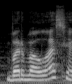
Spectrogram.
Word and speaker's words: ворвалась: Ворвалась я к вам с новой порцией слов с ошибками в ударениях. Или все-таки ворвалась? Сегодня мы снова поговорим о нормах акцентологии. Лепота или кринж? Понимаю, что порой внутренний голос хочет сказать «ворвалась», но мы не на битве экстрасенсов, поэтому нужно запомнить правило, которое гласит, что большинство глаголов женского рода прошедшего времени имеет ударение на последний слог. И для запоминания стишок. Капель по крышам понеслась, весна к нам в город ворвалась.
